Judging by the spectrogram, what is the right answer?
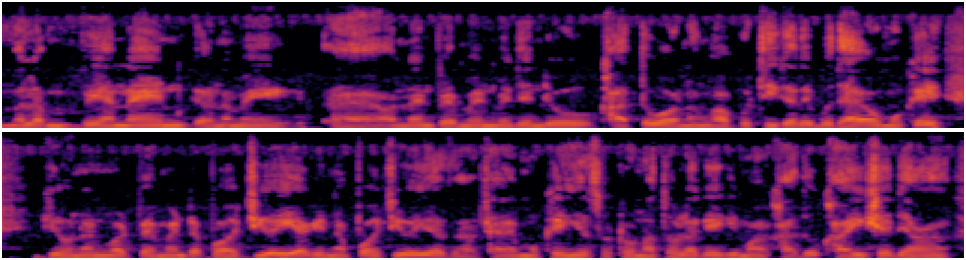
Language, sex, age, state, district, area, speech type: Sindhi, male, 45-60, Madhya Pradesh, Katni, urban, spontaneous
